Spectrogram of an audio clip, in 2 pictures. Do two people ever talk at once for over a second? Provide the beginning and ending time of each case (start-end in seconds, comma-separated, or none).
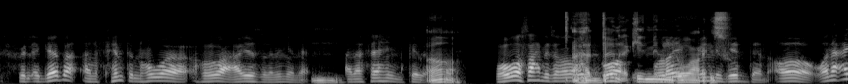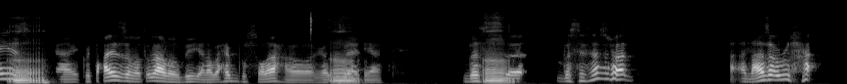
5.7-7.3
